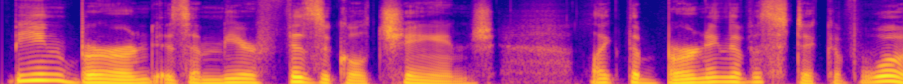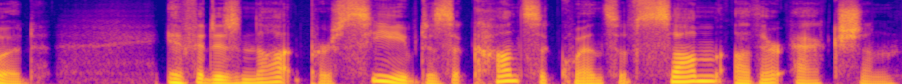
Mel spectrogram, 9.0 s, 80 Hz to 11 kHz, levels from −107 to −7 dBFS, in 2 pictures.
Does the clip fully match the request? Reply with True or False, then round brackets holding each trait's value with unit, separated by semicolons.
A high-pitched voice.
False (145 Hz)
